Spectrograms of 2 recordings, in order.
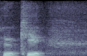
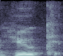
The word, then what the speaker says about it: Huke: you pronounce it but since the japanese name i guess it's hooky rather than huke as i said at first when i read the name many years ago however this box is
